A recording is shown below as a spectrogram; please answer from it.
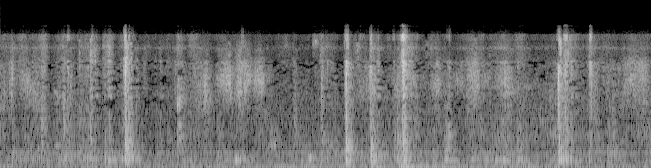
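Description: Scattered sharp clicks and knocks from hands handling the autoclave's sheet-metal cabinet, about five in all, the clearest around the middle and a little before the end.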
